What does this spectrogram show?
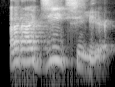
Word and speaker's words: родители: So if I don't pay attention to this Russian, to the Russian pronunciation of this word, I would put it as родители. This is a very common way to pronounce a word with a kind of English accent. So, sound T here. The English version will be T, T.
